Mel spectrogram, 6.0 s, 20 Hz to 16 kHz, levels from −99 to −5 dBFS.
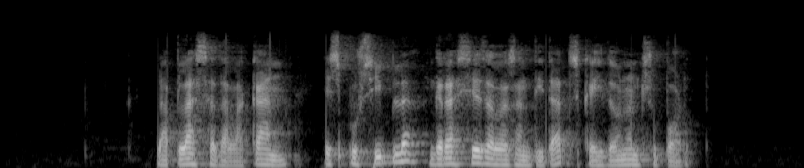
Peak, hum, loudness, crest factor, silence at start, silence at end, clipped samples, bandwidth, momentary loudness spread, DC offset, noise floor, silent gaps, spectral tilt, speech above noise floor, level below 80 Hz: -18 dBFS; none; -37 LUFS; 22 dB; 1.2 s; 0.85 s; under 0.1%; 7.6 kHz; 11 LU; under 0.1%; under -90 dBFS; none; -5 dB/octave; over 53 dB; -62 dBFS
